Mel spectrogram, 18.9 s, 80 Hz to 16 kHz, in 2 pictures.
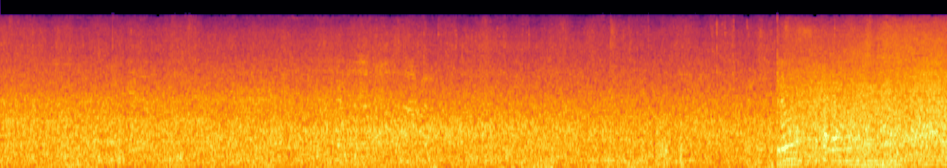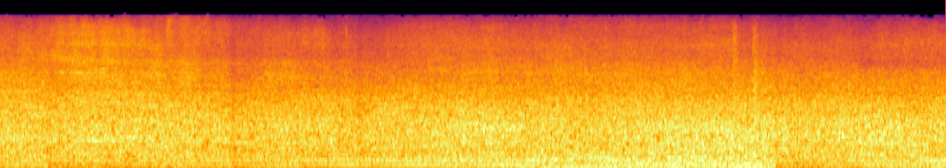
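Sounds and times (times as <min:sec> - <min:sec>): low engine drone: 0:00.0 - 0:18.9
passing cars: 0:00.0 - 0:18.9.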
